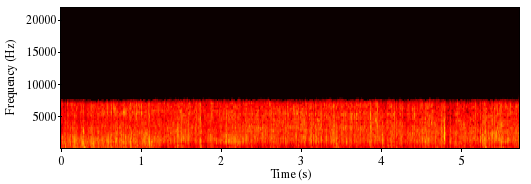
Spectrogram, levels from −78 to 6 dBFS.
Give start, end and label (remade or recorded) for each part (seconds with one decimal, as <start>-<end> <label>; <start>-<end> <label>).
0.0-5.7 recorded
